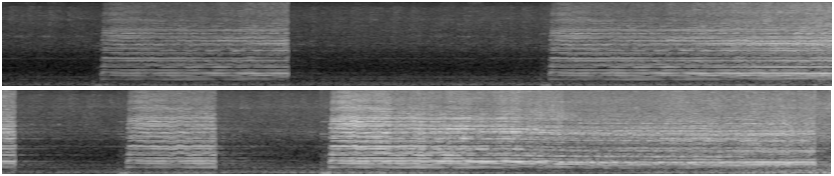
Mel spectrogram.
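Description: A diesel train horn blows in long, repeated blasts.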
